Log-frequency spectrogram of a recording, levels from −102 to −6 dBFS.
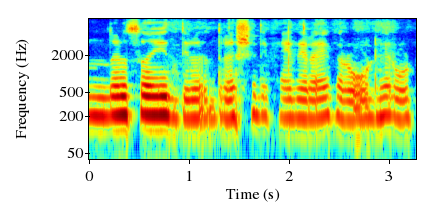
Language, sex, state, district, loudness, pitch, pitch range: Hindi, female, Maharashtra, Chandrapur, -16 LUFS, 195 Hz, 190-210 Hz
